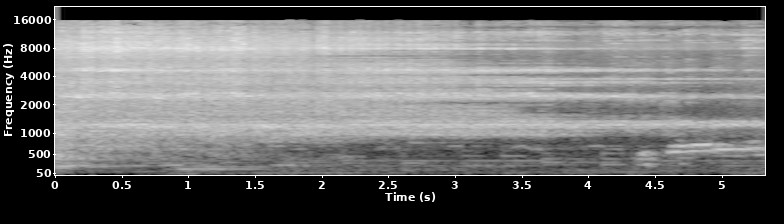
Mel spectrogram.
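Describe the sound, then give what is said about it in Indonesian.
A kitchen blender switched on and running, a whirring, rattling mechanical drone with a ratchet-like clatter, loudest at the start and settling into a steady churn as it runs on. “kita masukkan ke blender uh, sebentar nah oke okay. langsung nyalakan saja pegang ini”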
